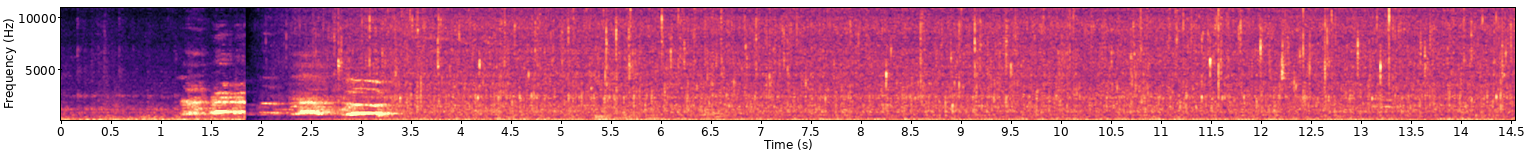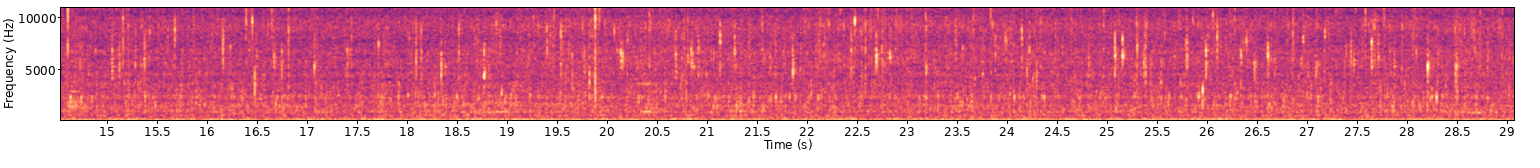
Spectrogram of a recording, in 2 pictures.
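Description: Slabs of tofu frying in oil in a stainless steel skillet: a steady sizzle flecked with small crackles. In the first three seconds, two brief pitched calls that glide up and down are heard over it.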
